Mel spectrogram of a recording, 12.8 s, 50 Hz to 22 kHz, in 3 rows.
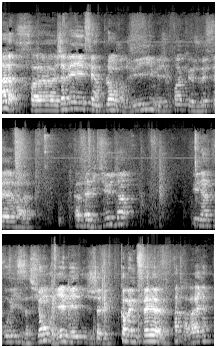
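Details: Adult male who has lived with stuttering for 20 to 40 years since growing up and says he is now managing to speak through it; stuttering.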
